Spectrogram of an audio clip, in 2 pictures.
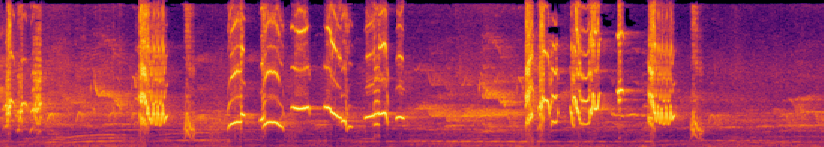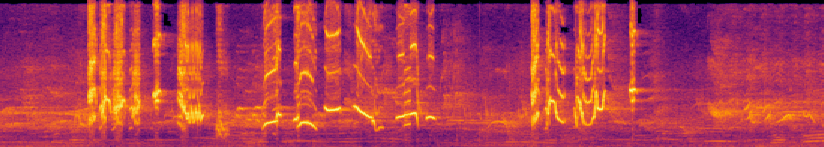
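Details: Oriental magpie-robin in full, energetic song aimed at provoking other males: bright looping whistles and sharp chips grouped in dense bursts, separated by brief quieter gaps, with a faint steady lower hum beneath.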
